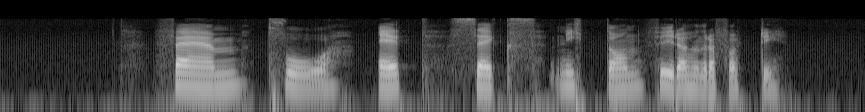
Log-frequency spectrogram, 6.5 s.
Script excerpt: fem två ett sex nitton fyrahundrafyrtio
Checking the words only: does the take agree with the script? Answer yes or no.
yes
